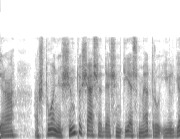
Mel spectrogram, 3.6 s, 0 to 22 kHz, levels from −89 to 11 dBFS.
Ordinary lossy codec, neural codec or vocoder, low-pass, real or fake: AAC, 64 kbps; codec, 16 kHz, 8 kbps, FreqCodec, larger model; 7.2 kHz; fake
